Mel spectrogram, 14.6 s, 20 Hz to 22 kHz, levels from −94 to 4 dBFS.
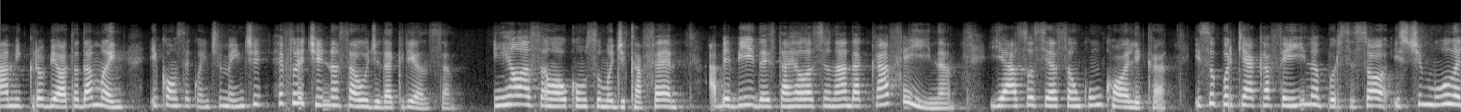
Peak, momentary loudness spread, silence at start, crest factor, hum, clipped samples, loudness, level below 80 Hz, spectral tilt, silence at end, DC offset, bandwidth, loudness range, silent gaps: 0 dBFS; 8 LU; 0 s; 14 dB; none; under 0.1%; -14 LUFS; -52 dBFS; -5 dB/octave; 0 s; under 0.1%; 9.4 kHz; 2 LU; none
